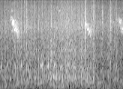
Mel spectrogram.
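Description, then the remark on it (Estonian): A flock of pigeons coos continuously, their low burbling calls overlapping into a steady murmur, with a few brief higher chirps cutting through now and then. “Nad levitavad teatud haigusi, reostavad maju ja parke sellepärast reguleeritakse viimastel aastatel kõigis suuremates linnades pidevalt tuvide arvu.”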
